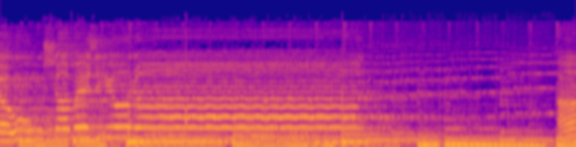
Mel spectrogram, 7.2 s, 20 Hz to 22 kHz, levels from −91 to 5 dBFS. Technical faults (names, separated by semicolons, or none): repeated buffer; GSM signalling bursts; GSM phone buzz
